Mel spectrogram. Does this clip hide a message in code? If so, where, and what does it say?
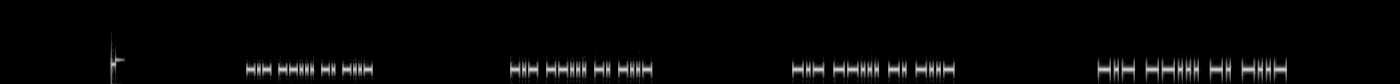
Yes: Morse code from 2.5 to 12.9 s, heard as a keyed tone, about 39 wpm, 700 Hz. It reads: K7NX K7NX K7NX K7NX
